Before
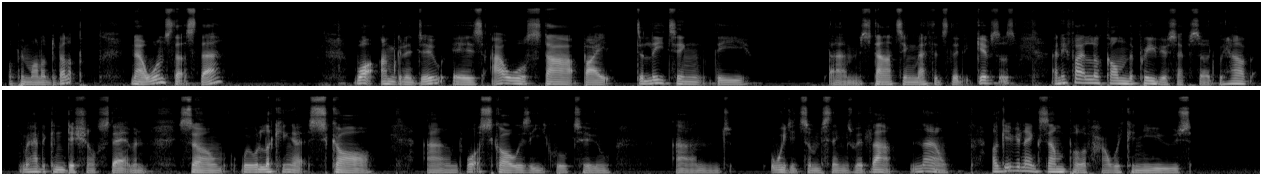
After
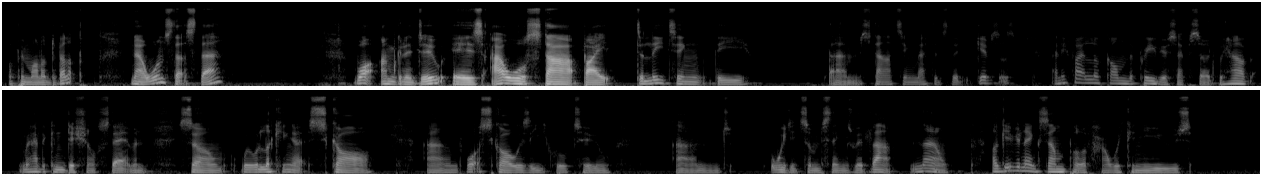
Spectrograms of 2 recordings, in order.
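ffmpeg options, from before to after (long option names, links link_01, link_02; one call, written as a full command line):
ffmpeg -i in.wav -af "volume=13.5dB,afade=type=in:start_time=3.75:duration=0.85:silence=0.421697,afade=type=out:start_time=5.6:duration=0.96:silence=0.316228,afade=type=out:start_time=8.29:duration=0.51:silence=0.334965,afade=type=in:start_time=11.27:duration=0.64:silence=0.375837" out.wav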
